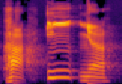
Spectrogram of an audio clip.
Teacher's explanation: Agora, rainha, o I foi o quê? Nasalizado. Então não teve som de I de verdade.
